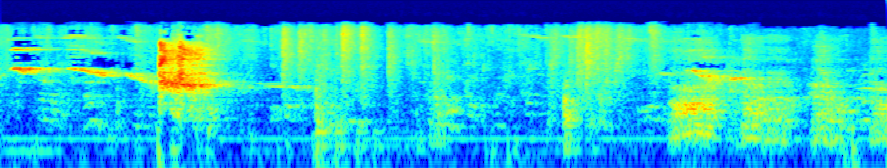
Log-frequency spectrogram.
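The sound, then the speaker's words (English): Puppies squabble over a bone with high-pitched yips, whimpers and a sharp yelp, their scrappy noises overlapping in bursts while a person talks alongside. “That's pretty obvious here when you see these other puppies submitting to the fact that this puppy has the bone.”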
